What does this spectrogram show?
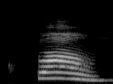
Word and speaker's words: त्वां: तो यहां से धृता सवस्त्वां, त्वां, त्वां, त्वां, त्वां। इसका उच्चारण मैंने आपको पहले भी बोला था कैसे करना है।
